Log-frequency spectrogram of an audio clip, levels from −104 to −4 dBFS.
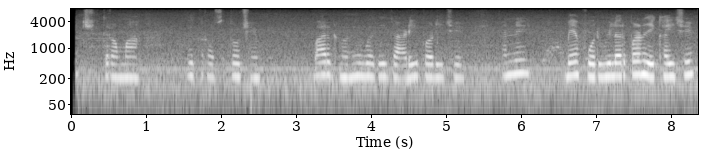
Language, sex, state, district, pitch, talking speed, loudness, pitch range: Gujarati, female, Gujarat, Valsad, 220 Hz, 115 wpm, -16 LUFS, 210-230 Hz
